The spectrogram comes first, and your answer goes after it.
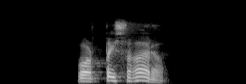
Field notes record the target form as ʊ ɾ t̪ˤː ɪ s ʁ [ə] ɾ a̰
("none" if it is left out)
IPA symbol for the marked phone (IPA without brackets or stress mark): a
